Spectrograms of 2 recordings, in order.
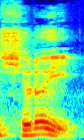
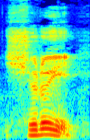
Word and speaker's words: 種類: 발음은 슈르이 슈르이 종류를 참 많이 보죠.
